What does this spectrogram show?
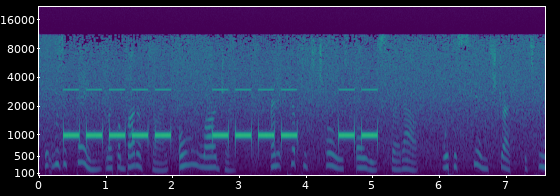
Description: Beep code, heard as beeps, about 990 Hz, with speech in English. 5-4-2.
